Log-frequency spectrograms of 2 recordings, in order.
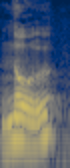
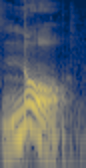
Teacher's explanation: But when /u/ is placed after an /o/ sound it's going to make it a long vowel So it's not ‘no-u’ it’s ‘nou’ And it means the ‘brain’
